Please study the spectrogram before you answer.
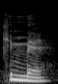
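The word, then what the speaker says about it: ג: 자, 다시 이 프린트를 보고 김멜이니까 음가가 뭐예요? 기역. 예, 기역 소리가 나죠.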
